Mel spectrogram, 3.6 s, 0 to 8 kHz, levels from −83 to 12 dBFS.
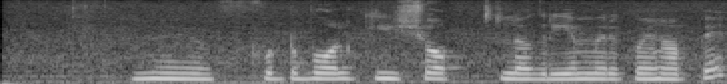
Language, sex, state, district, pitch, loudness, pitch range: Hindi, female, Haryana, Jhajjar, 195 Hz, -15 LUFS, 190-205 Hz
